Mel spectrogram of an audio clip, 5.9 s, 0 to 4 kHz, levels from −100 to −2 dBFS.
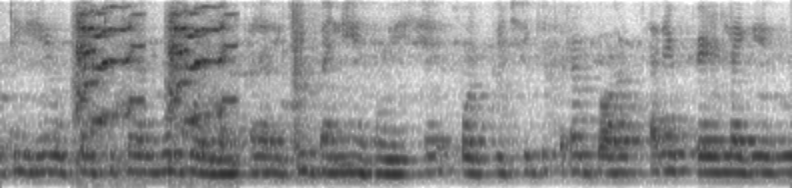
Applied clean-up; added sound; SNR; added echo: none; Squeak; -5 dB; reverberation time 0.8 s.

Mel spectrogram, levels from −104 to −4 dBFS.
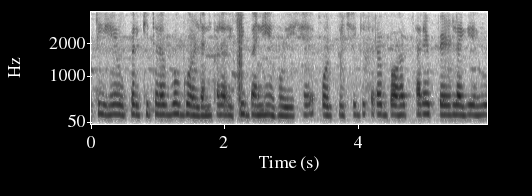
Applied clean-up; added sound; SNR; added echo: none; none; none; none.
